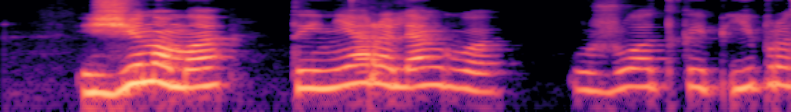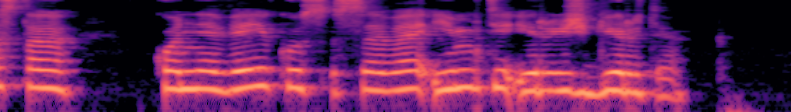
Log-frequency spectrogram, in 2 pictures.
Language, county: Lithuanian, Vilnius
